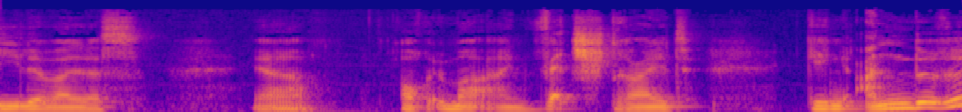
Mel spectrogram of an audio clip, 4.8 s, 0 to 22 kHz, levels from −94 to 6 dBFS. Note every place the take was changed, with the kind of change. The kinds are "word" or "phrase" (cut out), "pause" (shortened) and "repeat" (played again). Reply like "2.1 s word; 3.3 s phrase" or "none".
2.4 s word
